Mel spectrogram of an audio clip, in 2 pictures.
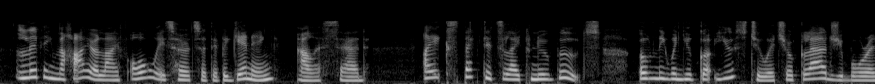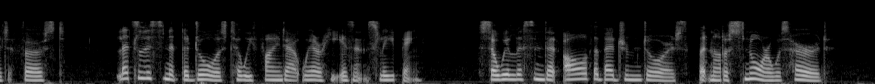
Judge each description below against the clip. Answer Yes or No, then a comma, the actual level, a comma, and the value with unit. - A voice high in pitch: Yes, high, 215 Hz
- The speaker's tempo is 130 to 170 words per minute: No, average, 200 wpm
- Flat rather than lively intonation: No, average, 4.3 semitones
